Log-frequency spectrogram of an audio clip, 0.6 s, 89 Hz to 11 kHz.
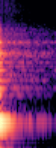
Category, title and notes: Music > Solo percussion
Snare Processed - Oneshot 93 - 14 by 6.5 inch Brass Ludwig
acoustic, beat, brass, drumkit, drums, flam, fx, hit, hits, kit, ludwig, oneshot, perc, percussion, processed, realdrum, realdrums, rim, rimshot, rimshots, roll, sfx, snare, snaredrum, snareroll, snares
